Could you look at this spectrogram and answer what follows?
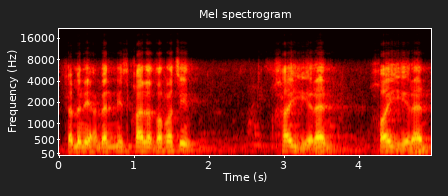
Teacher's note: نرققوا الراء لأن قبلها ياء ساكنة سكون حي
